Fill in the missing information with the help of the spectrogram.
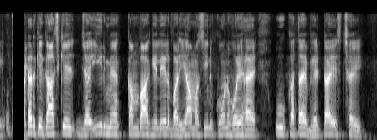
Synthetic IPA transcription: aʈəɾkeɡaːt͡ʃʰked͡ʒəiɾmẽkəmbak̬eleːlbəɽ̤ijaməsiːnkoːnɦoːeɦɛ | ukət̪əjbʱeːʈːəet͡ʃʰəe

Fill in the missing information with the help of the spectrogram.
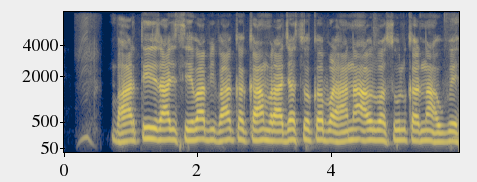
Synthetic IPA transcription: bʱaːɾt̪iɾaːd͡ʒəseːʋabɪbʱaːɡ̚kakaːmɾaːd͡ʒəswəkobəɽ̤aːnaɔːɾʋəsuːlkəɾnaɦue

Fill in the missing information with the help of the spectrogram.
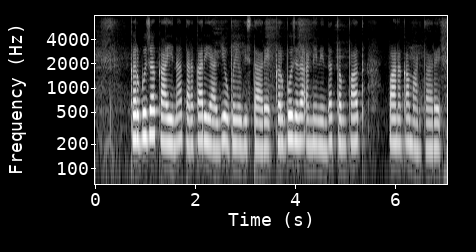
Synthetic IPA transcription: kɐɾbuːd͡ʒakaːjinɐt̪ɐɾɐkaːɾijaːɡiupɐjoːɡist̪aːɾe̞kɐɾbuːd͡ʒɐd̪ɐʔɐɳːinind̪ɐt̪ɐmpaːt̪ | paːnɐkɐmaːɽt̪aːɾe̞

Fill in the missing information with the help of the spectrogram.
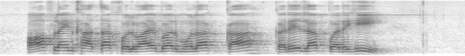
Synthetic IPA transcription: ɔːpʰlaːɪnkʰaːt̪akʰoːlʋaːebəɾmoːlakakəɾeləb̚pəɾɦiː

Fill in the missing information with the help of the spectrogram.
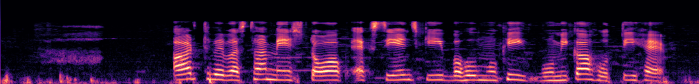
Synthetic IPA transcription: ɐɾt̪ʰʋjəʋəst̪ʰamẽsʈɔːkeːkst͡ʃẽːnd͡ʒkibɐɦumʊkʰibʱuːmɪkaɦoːt̪iɦɛː

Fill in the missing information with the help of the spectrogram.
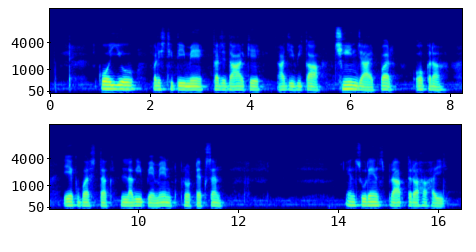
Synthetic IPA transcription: koːio | pəɾɪst̪ʰɪt̪imẽkəɾd͡ʒd̪aːɾke | aːd͡ʒibika | t͡ʃʰiːnd͡ʒaːepəɾ | oːkɾa | eːkbəɾʃt̪əkləɡipeːmẽɳʈpɾoʈekʃən | ɪnsuːɾenspɾaːp̚t̪ɾəɦəɦəi

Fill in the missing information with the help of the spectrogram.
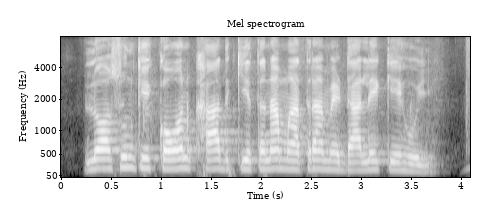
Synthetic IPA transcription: lɔːsʊnkekɔːnkʰaːd̪keːt̪namaːt̪ɾamẽɖaːlekeɦoːiː

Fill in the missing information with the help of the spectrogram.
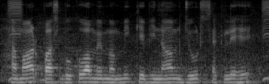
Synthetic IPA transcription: hɐmaːɾpaːsbukwamẽməmːikebʱinaːmd͡ʒuːɽsəkleɦɛ

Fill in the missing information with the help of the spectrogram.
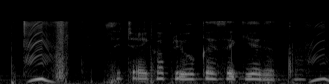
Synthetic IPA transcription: sɐtːt͡ʃːaːikapɾɐjoːɡ̚kɛːsekijad͡ʒaːt̪aɦɛ

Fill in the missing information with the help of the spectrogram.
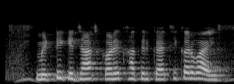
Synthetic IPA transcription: mɪʈːiked͡ʒãːt͡ʃkəɽekʰaːt̪ɪɾkɛːt̪ʰikəɾʋaːi

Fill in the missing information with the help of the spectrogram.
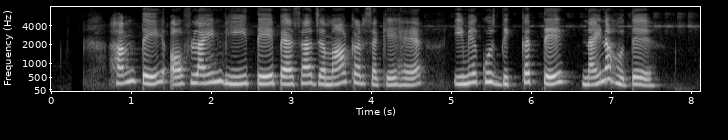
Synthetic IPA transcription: hɐmt̪eɔːfʰlaːɪnbʱit̪epɛːsad͡ʒɐmakɐɾsɐkeɦɛ̃ː | ɪmẽkʊt͡ʃʰd̪ɪkːət̪ːe | nainɐɦoːt̪eː

